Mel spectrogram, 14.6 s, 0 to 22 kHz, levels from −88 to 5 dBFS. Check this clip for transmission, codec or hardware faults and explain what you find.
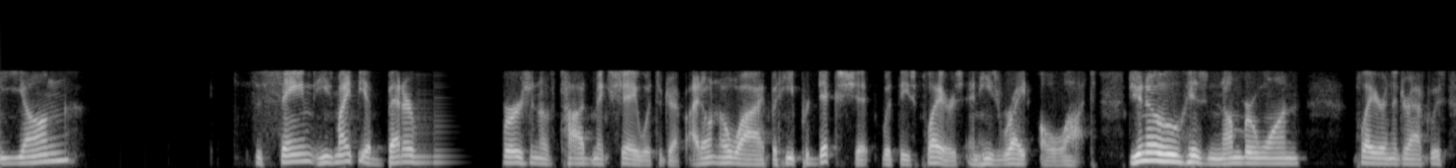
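The speech carries one kind of fault, a call audio freeze, heard twice back to back from 4.18 s to 5.04 s. The narrow, telephone-band sound with nothing above 4 kHz fits a G.711 mu-law call at 64 kbps.

Call audio freeze, 4.18 to 4.34 s and then 4.34 to 5.04 s: the speech stalls and is stretched into a fading buzz or hiss, which in the second stretch dies to about 0.42 s of silence. The likely cause is packets held up in transit, leaving the jitter buffer empty so the receiver kept extending the last sound. The speech then resumes where it stopped, about 0.82 s late, with nothing missing.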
